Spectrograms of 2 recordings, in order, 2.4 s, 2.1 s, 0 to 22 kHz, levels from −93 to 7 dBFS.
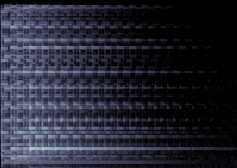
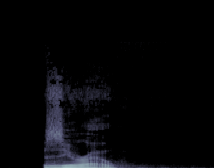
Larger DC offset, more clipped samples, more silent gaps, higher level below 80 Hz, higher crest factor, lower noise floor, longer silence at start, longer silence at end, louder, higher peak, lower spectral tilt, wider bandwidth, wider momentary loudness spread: neither; neither; neither; second, -72 dBFS vs -60 dBFS; about the same, 22 dB vs 18 dB; second, -71 dBFS vs -80 dBFS; second, 0 s vs 0.45 s; about the same, 1.1 s vs 1 s; first, -23 LUFS vs -32 LUFS; first, -6 dBFS vs -16 dBFS; second, 5.5 dB/octave vs -8 dB/octave; first, over 20 kHz vs 11.5 kHz; first, 22 LU vs 14 LU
